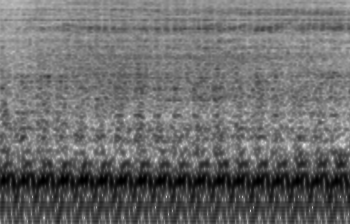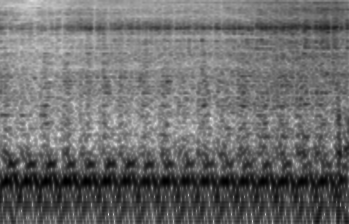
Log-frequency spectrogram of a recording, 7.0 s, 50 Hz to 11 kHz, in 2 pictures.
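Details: 1963 Plymouth Belvedere, sitting since 1978, just revived: a steady low idle with a faint uneven lope. The owner believes plug wires 5 and 6 were swapped after cleaning the points, making it idle slightly rough.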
